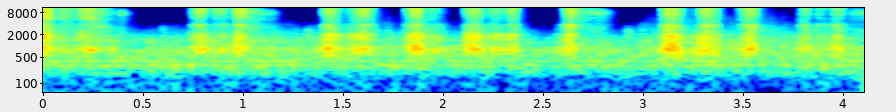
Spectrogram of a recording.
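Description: A mechanical pencil tip is drawn across the page of an open paper sketchbook in sketching strokes, scratching the paper. A quiet series of short, bright, raspy scratches comes in quick bursts with brief soft pauses between them, with no low-end body.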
